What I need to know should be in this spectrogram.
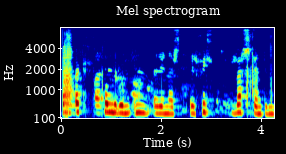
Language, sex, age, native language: Icelandic, male, 11, Icelandic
